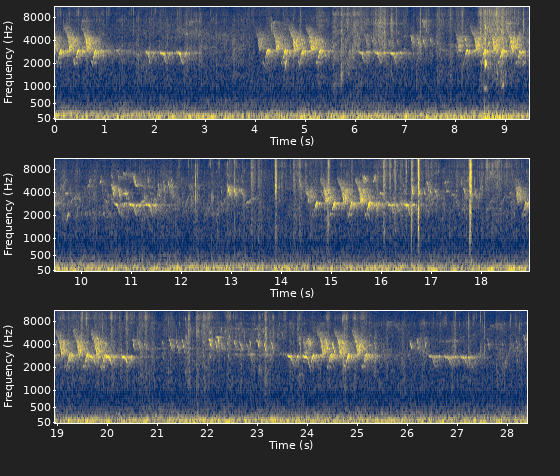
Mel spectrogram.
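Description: A songbird singing short phrases of quick high notes, repeated every second or two, over a steady low background rumble. A few faint clicks come in the middle.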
